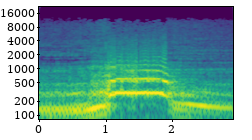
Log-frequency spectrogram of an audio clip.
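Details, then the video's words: Kumki elephant, a trained working animal, gives a deep throaty roar swelling for about one second over a steady low rumbling background. "kumki elephant sound effect"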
